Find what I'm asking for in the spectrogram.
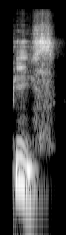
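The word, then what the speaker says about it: PiS: And the Law and Justice Party is, in short, peace. But I vastly prefer your pronunciation. – So, which is piss.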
